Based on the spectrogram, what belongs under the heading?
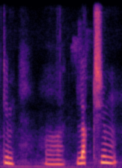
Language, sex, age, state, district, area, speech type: Sanskrit, female, 18-30, Karnataka, Bangalore Rural, rural, spontaneous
